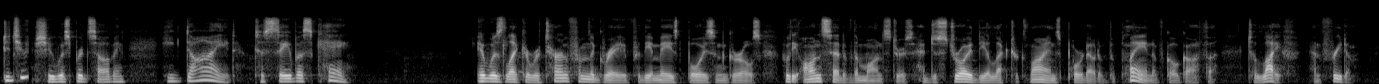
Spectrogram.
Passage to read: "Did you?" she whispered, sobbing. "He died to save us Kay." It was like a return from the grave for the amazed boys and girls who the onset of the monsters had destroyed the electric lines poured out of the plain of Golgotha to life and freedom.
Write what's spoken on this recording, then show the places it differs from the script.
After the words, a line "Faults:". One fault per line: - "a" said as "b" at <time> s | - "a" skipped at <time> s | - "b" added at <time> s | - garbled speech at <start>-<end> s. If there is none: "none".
"Did you?" she whispered, sobbing. "He died to save us Kay." It was like a return from the grave for the amazed boys and girls who the onset of the monsters had destroyed the electric lines poured out of the plain of Golgotha to life and freedom.
Faults:
none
